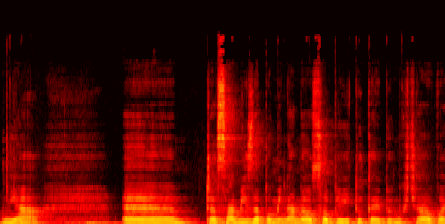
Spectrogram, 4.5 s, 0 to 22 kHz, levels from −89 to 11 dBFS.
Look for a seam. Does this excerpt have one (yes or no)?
yes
